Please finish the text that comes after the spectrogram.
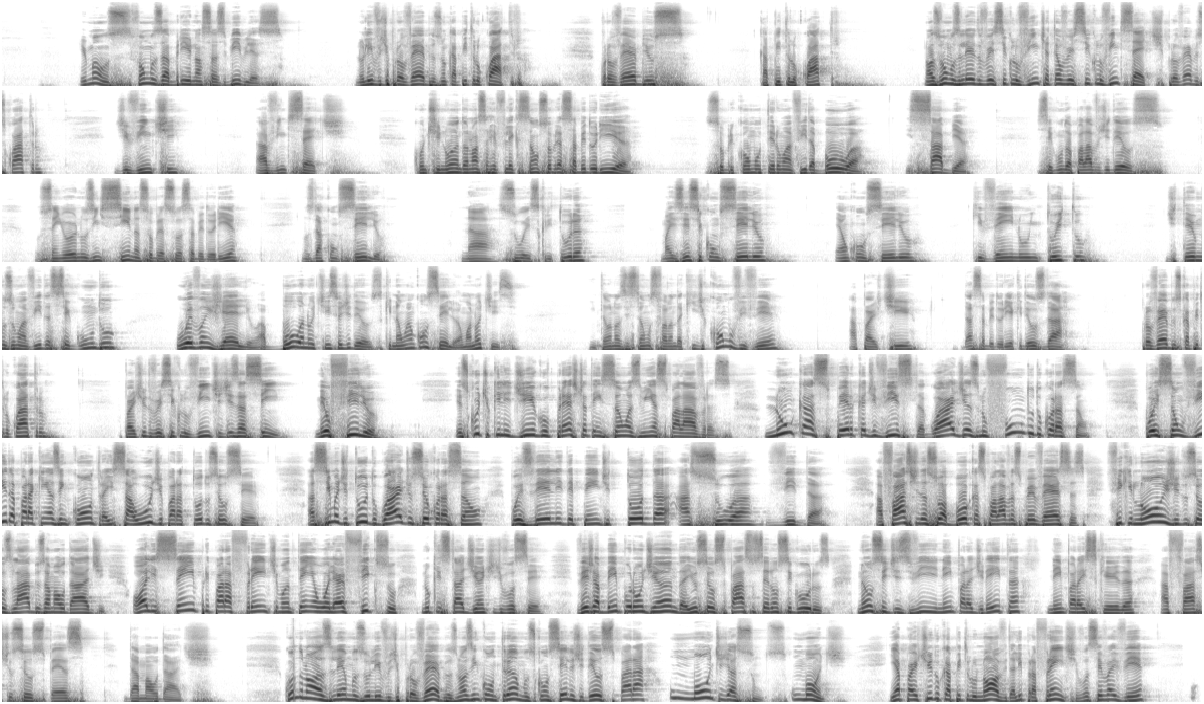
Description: Mensagem: A Integralidade da Sabedoria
